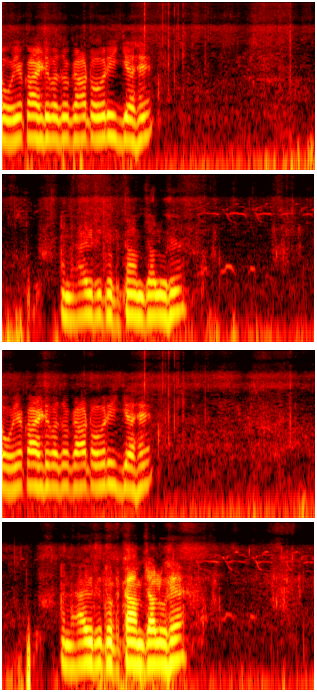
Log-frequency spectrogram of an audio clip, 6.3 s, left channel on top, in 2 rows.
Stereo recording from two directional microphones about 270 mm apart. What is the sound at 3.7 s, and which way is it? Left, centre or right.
Speech, centre.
